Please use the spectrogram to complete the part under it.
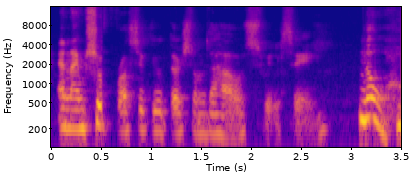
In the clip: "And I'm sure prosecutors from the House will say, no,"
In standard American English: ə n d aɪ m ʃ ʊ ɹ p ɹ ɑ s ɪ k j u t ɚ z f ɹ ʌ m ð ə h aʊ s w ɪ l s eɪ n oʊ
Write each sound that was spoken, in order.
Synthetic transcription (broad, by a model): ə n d aɪ m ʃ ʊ p ɹ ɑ s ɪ k j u t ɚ s f ɹ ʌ m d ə h aʊ s w ɪ l s eɪ n oʊ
